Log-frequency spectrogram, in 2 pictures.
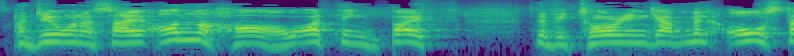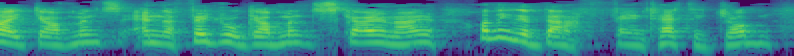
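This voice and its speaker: An Australian man in his forties, a fishing channel host, talking casually to camera in a small shed with a lapel mic, chatty and restarting his sentences often. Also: high-pitched. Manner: chatty, gestures with his hands, frequent restarts. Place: small indoor shed room.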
